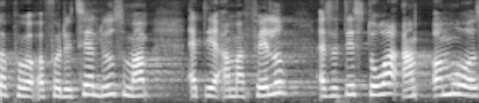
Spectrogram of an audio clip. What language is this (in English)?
Danish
